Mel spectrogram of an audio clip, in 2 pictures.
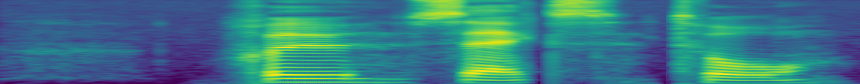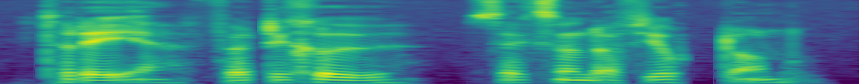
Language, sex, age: Swedish, male, 33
